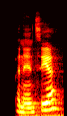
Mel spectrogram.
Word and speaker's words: panacea: I don't know this fourth one. Penancia? – Are you sure? – No, but we're going to go with that? – You're correct. – Ooh, I'm killing it, guys. Okay. And it's spelled P-A-N-A-C-E-A.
